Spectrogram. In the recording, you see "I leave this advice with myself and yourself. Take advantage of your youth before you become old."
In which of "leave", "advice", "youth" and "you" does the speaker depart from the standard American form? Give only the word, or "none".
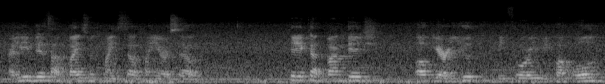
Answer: youth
